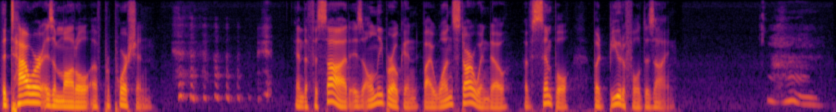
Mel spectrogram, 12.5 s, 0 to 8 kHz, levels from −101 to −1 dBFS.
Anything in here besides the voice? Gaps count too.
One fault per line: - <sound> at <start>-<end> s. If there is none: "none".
- laugh at 2.6-4.1 s
- sigh at 11.4-12.4 s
